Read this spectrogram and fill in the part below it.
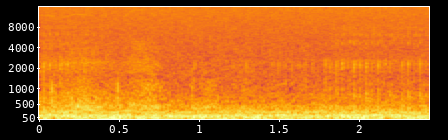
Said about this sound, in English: Just see him in the background purring.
